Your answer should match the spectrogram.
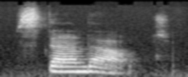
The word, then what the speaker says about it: standout: more significant than others stress of this word is on the first syab stand out Stand Out stand out so a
